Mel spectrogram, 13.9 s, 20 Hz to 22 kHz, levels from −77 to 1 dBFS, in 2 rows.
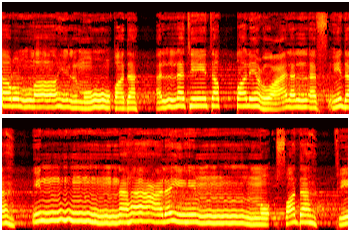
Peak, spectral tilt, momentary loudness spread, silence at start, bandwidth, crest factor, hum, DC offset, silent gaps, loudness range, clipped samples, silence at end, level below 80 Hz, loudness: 0 dBFS; -5 dB/octave; 6 LU; 0 s; 15.5 kHz; 12 dB; none; under 0.1%; none; 2 LU; under 0.1%; 0 s; -60 dBFS; -13 LUFS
